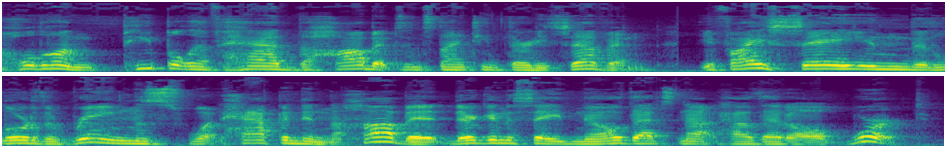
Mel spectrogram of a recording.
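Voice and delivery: normal talking voice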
